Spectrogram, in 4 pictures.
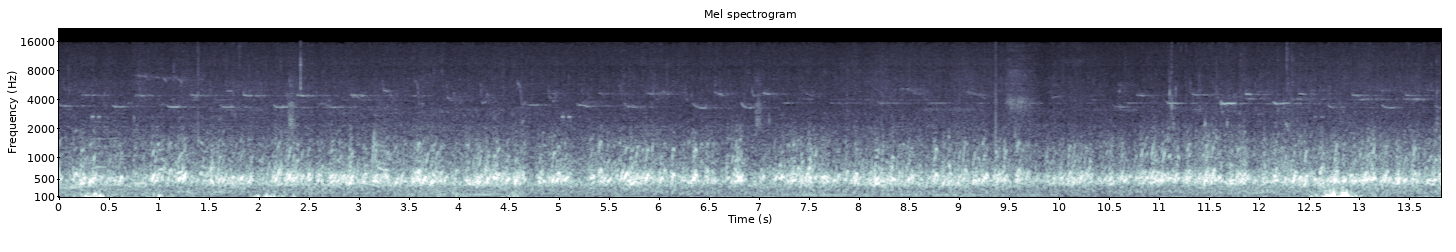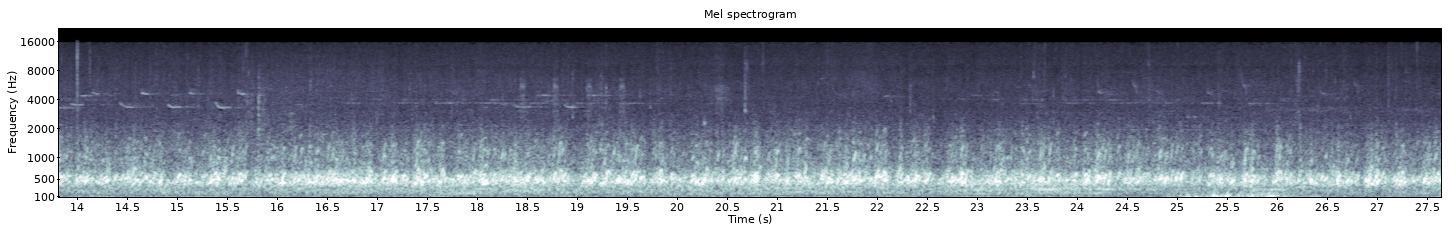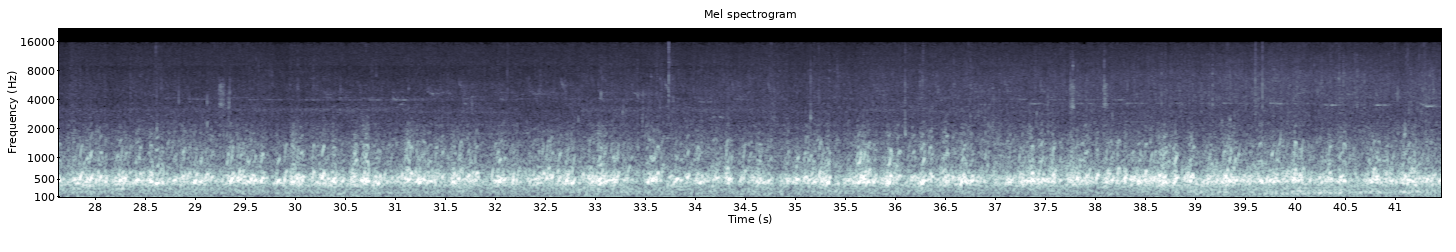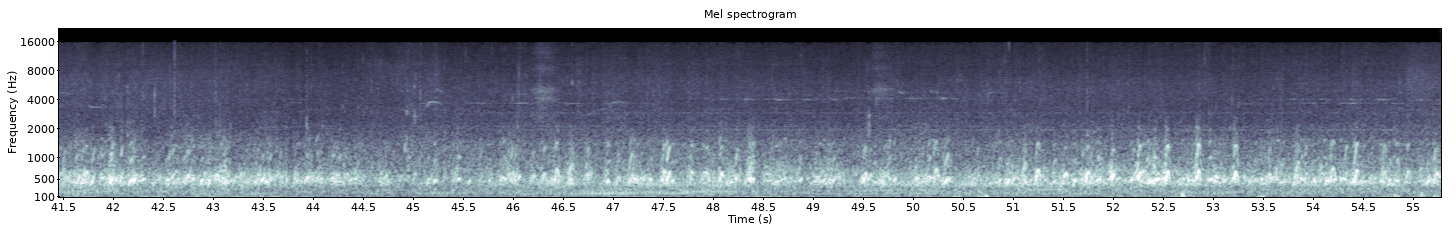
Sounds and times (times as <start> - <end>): Frog: 0.0 - 55.2.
